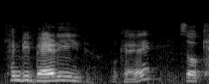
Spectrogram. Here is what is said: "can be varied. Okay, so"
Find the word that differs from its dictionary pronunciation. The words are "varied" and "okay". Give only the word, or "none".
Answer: varied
